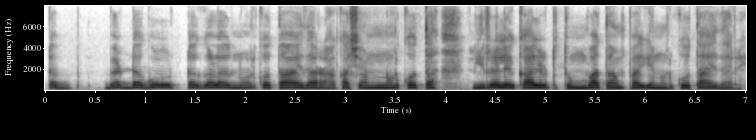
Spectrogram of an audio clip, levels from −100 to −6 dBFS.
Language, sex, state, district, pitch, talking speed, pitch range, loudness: Kannada, female, Karnataka, Bijapur, 240 Hz, 110 wpm, 235-250 Hz, -16 LUFS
